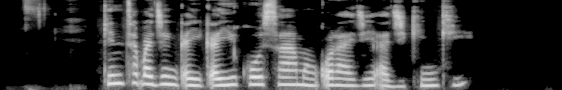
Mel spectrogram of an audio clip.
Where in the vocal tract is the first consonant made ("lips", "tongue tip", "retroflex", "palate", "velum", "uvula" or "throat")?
velum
